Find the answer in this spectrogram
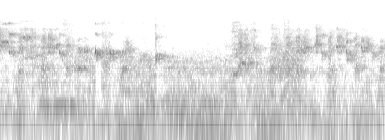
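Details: Cockatiels at feeding time, giving a dense stream of bright, high chirps and squeaky calls that overlap almost without pause, with scratchy, rustling background noise throughout.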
